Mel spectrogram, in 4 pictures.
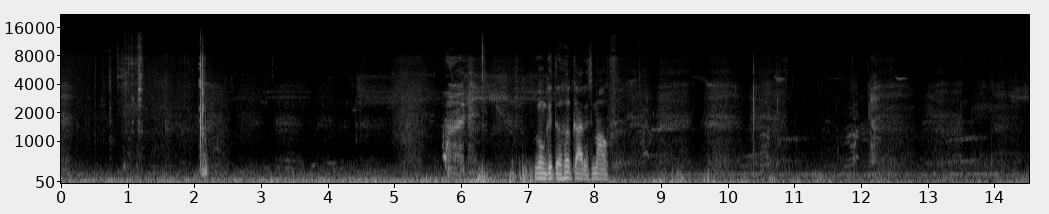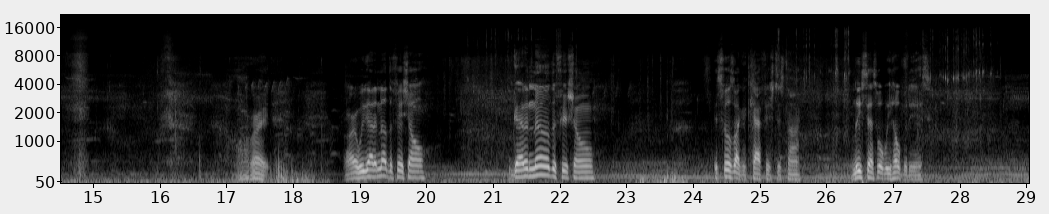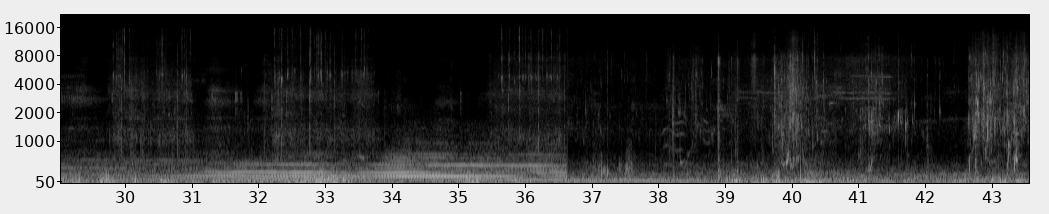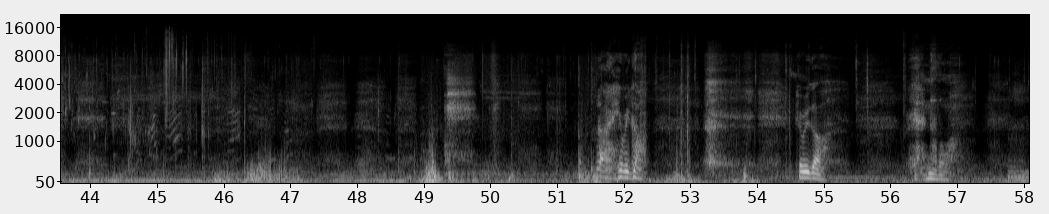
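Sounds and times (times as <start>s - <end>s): low rumble: 0.0s - 58.0s
fishing reel gears whirring: 20.2s - 23.6s, 24.4s - 34.1s, 35.2s - 37.4s.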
